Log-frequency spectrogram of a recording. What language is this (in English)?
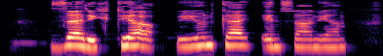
Pashto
